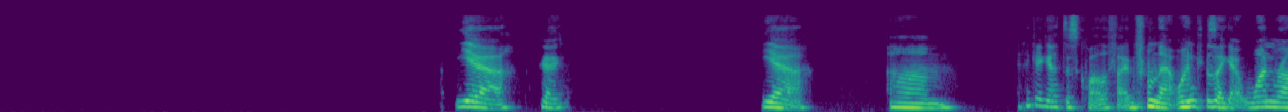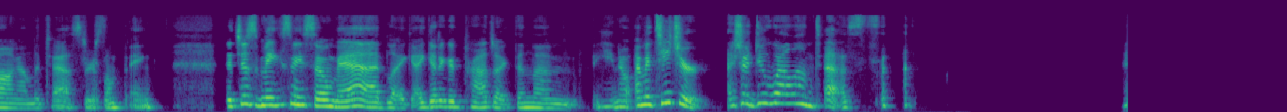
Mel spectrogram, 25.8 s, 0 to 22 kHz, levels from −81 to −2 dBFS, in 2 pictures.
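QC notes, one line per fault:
24.16 s, cut-off end: the speech stops mid-sound and drops straight to digital silence for the remaining 1.6 s, with no decay or room tail. The final buffers were never written out. The waveform ends in a hard vertical edge to a flat line, and the spectrogram shows a sharp blank wall.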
